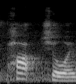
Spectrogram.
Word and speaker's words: bok choy: have two bok choy i know it's spelled with a b but the e the right enunciation is pak choy with a p eggplant i got two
